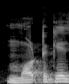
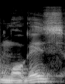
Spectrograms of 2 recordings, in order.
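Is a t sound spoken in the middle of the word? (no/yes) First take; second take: yes; no. First: The word is said with a t sound. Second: The word is said with no t sound. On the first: The speaker calls it wrong. "मोटगेज नहीं पढ़ा जाना चाहिए।" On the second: The speaker calls it right. "मोगेज में टी silent है।"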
